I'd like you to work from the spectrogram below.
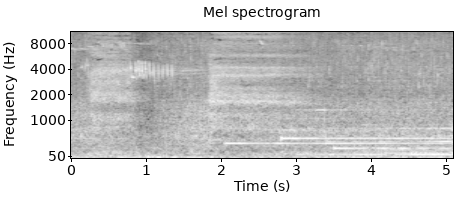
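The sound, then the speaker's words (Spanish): Steady babbling water of a stream (arroyo) in Córdoba province flows continuously, with scattered bird chirps above it and a few sustained tones joining partway through. “Ese momento en que te descalzas, metes un dedo en el arroyo”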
